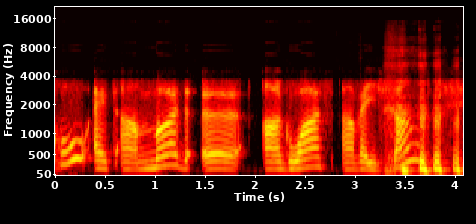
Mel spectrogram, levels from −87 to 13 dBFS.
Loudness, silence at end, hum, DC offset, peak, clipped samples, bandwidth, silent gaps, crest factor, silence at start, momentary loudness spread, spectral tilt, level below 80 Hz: -20 LUFS; 0 s; none; under 0.1%; -4 dBFS; under 0.1%; 10.5 kHz; none; 16 dB; 0 s; 7 LU; -7.5 dB/octave; -58 dBFS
